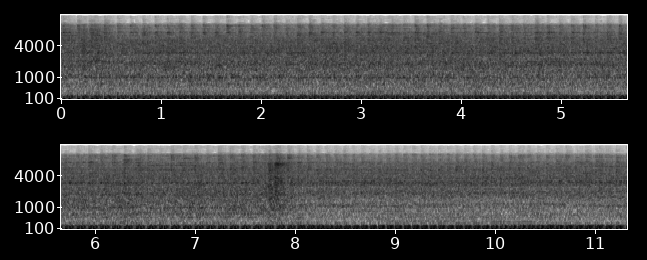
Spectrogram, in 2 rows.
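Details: 2003 Wright Stander mower, 23 hp Kawasaki, with fuel pump rigged to the crankcase pulse output: chugs at fast idle with a loose, clattery beat that never settles; poor running because choke and throttle cables were on the same linkage, working against each other.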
